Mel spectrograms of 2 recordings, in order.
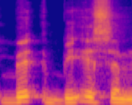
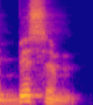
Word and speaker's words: bism: say you see here you didn't say be ISM no more here they say BISM so it's not an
